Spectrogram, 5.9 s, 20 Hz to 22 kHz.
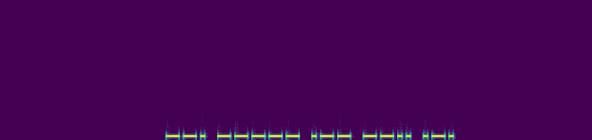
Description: Morse code, heard as a keyed tone, about 28 wpm, 700 Hz. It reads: G0WZR
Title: DXCC-100 Call Signs - 5 Characters - 28wpm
